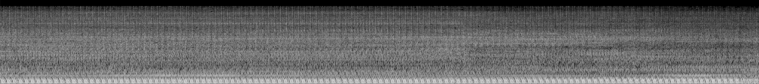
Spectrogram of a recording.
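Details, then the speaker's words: Ingersoll 448 lawn tractor, Briggs & Stratton 18 hp Vanguard V-twin: steady, even low thump at idle, no stumble or surging. Normal idle. "so you guys could hear how this engine sounded without the air filter at all it ran perfectly fine"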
